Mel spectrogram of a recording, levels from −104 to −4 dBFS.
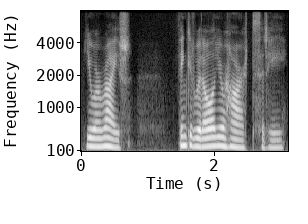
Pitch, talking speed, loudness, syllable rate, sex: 170 Hz, 195 wpm, -16 LUFS, 5.2 syllables/s, female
